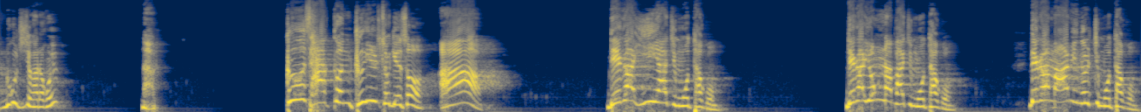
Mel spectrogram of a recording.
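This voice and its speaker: A man preaching a Sunday sermon as pastor, firing questions at the congregation and swinging between loud emphatic bursts and low asides. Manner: fires rhetorical questions at the congregation.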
